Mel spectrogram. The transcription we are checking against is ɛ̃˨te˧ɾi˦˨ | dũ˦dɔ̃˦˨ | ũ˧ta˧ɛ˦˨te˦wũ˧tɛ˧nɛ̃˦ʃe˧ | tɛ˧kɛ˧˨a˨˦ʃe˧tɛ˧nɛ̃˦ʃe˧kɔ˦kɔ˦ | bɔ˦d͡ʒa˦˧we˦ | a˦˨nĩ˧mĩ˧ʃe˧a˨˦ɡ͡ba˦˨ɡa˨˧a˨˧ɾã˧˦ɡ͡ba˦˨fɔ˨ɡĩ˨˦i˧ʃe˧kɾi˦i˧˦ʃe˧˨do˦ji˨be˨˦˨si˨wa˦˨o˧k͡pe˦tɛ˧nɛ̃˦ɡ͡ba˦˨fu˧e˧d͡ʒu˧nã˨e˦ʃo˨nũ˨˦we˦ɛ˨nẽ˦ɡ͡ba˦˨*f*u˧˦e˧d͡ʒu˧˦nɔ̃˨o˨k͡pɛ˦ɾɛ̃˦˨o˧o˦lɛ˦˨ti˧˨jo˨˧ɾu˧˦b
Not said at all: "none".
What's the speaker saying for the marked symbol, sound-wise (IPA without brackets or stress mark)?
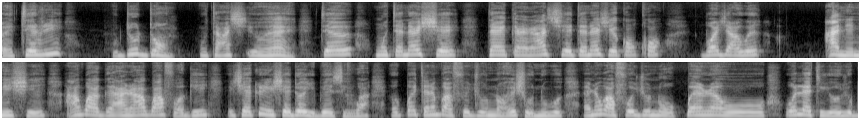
f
